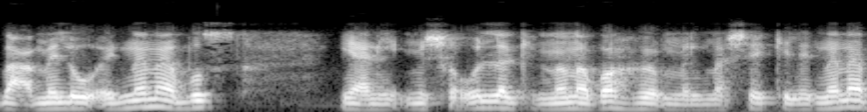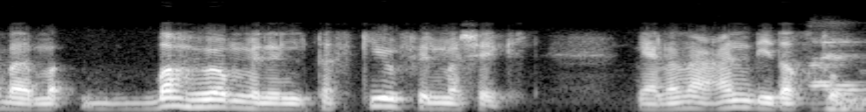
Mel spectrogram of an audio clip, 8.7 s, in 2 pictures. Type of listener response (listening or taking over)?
listening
